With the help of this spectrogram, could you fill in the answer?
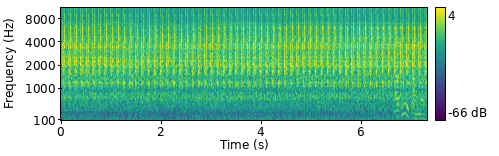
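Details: Engine knock with dieseling: sharp metallic ticking at about 160 per minute rides steadily over the idle; the rocker arms turned out to be the culprit.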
